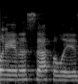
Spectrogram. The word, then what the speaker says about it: anencephaly: like fetal anencephaly, is that, am I saying that right? – Yes.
